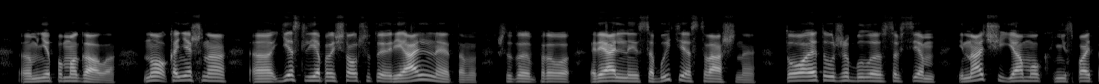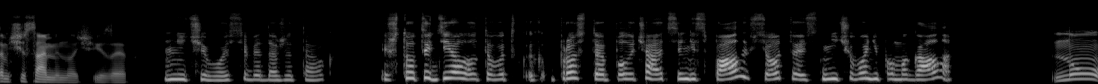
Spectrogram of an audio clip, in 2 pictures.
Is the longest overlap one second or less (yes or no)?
yes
